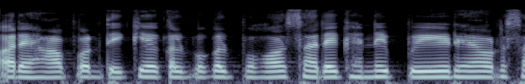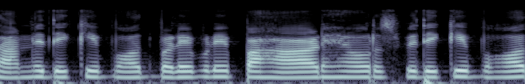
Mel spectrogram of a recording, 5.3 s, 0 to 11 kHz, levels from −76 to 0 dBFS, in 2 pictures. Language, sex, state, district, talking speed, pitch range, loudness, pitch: Hindi, female, Chhattisgarh, Bastar, 295 wpm, 185-195 Hz, -17 LUFS, 190 Hz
